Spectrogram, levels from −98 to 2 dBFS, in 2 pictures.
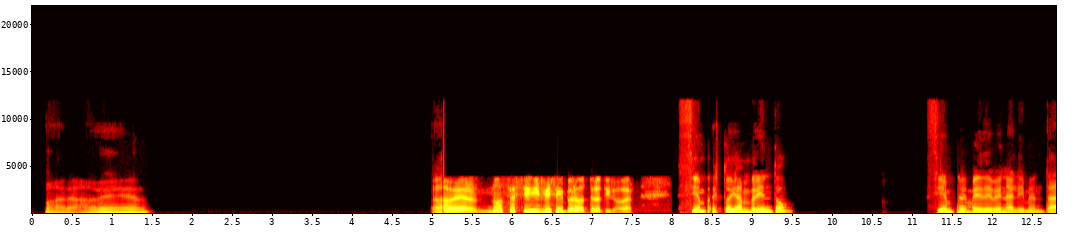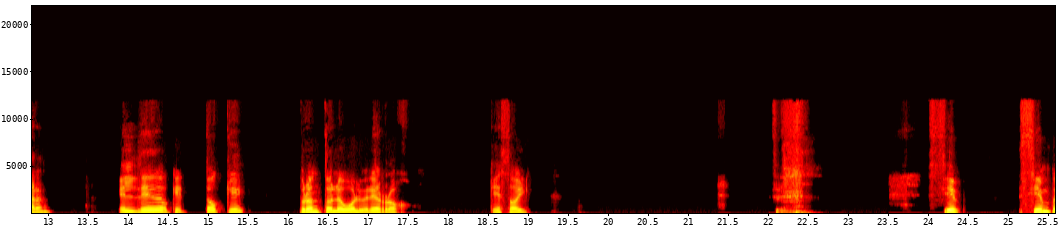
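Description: From 5.12 to 8.01 s the input was likely switched to a poorer device, with a brief 20 ms gap at the switch. The speech turns dull and boxy with nothing above 3.8 kHz, shifts in level by about 5 dB, and picks up faint new background noise.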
